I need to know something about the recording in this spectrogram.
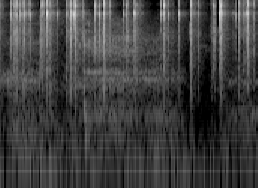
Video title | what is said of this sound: Airbrush Spring Crocus | I put a steel ball in here you hear it so when I shake it up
